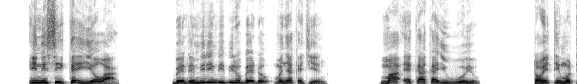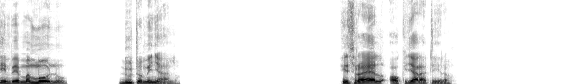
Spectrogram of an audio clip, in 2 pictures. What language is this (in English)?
Luo (Kenya and Tanzania)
